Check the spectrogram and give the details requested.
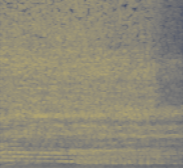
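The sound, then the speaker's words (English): A chainsaw engine roars loudly, kept revving so it does not jam, its pitch sliding downward midway before holding at a steady, buzzing idle for the rest of the short moment. “And I take it, you know, chainsaw.”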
